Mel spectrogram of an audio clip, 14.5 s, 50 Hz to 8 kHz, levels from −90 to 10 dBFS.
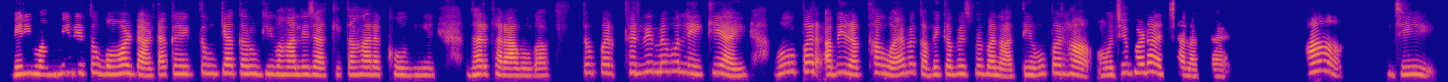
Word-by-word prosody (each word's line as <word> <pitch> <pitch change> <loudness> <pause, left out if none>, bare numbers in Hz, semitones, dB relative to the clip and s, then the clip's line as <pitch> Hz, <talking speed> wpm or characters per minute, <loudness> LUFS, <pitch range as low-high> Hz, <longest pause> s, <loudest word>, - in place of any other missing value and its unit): मेरी 255 +2 +2
मम्मी 240 +2 -1
ने - - -1
तो 290 - -1
बहुत 255 +3 +4
डाँटा 230 -1 +3
कहे 255 +1 -2
"तुम 265 -2 -4
क्या 270 +1 +1
करूँगी 255 -1 -1
वहाँ 235 -1 +3
ले 240 0 -1
जाके? 225 0 0
कहाँ 235 0 +2
रखोगी? 220 -2 -4 0.3
घर 245 +2 +3
खराब 215 -2 +6
होगा।" 210 0 -3 0.4
तो 290 - -5
पर 280 -1 0
फिर 295 -2 -2
भी 325 +3 -3
मैं 325 +1 -2
वो 335 - -7
लेके 280 -3 -3
आई। 210 -2 +3 0.3
वो 290 +5 -3
पर 325 0 +3
अभी 250 +1 +2
रखा 240 +4 +1
हुआ 240 -6 +1
है, 240 - +2
मैं 295 +1 -6
कभी-कभी 235 +2 -1
उसमें 255 +1 -6
बनाती 215 -2 0
हूँ 230 +3 -3
पर 275 -2 0
हाँ, 235 -6 +5 0.2
मुझे 225 +6 -4
बड़ा 295 +1 +5
अच्छा 245 -2 -1
लगता 195 0 -6
है। 190 - -7 0.8
हाँ। 340 +3 +6 0.5
जी। 235 -1 -5
245 Hz, 190 wpm, -22 LUFS, 230-270 Hz, 0.8 s, खराब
